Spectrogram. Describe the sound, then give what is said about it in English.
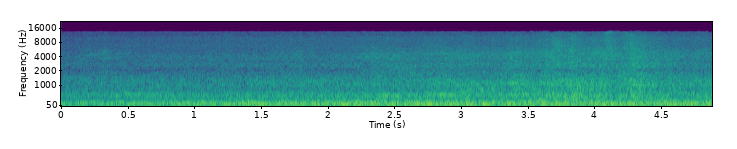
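A steady, powerful roar from a rocket's nine Merlin 1D engines, thick with low rumble and crackle, holds at a constant loudness as they power back up to full thrust after the throttle bucket and the rocket goes supersonic, with no voices over it. “The 9 Merlin 1D engines Mach going one. Back to full power.”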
